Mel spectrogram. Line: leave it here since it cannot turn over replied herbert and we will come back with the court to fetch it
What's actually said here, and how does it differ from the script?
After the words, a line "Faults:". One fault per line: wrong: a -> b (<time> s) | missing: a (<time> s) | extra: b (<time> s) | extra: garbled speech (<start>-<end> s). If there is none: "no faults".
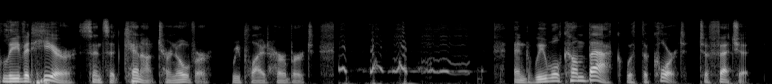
leave it here since it cannot turn over replied herbert and we will come back with the court to fetch it
Faults:
no faults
